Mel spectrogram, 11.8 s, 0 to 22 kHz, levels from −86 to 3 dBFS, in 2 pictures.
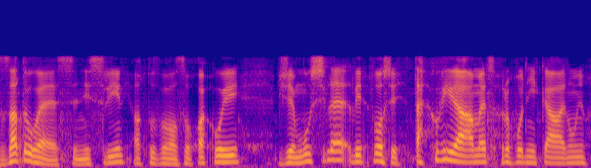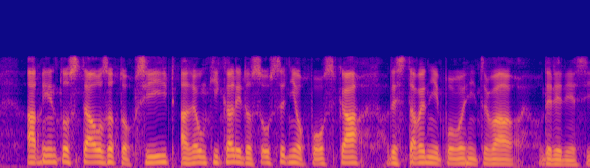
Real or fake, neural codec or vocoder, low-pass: fake; autoencoder, 22.05 kHz, a latent of 192 numbers a frame, VITS, trained on many speakers; 5.4 kHz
